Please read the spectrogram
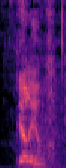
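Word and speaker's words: bdellium: And then the way you pronounce that other word, you've dropped the B. The B is silent. – Oh. – I just taught you how to pronounce it. How would you pronounce it after you silence the D? – Dillium. – There you go.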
